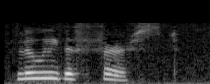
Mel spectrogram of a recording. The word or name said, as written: louis i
